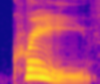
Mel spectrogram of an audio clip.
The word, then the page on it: crave: kréiv; クレイブ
